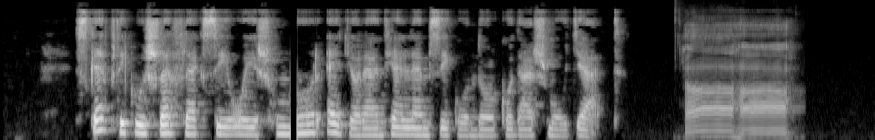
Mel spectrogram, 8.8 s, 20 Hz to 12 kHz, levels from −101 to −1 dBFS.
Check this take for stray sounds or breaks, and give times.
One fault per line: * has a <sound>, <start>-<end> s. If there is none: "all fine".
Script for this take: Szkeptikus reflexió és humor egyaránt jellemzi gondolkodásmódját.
* has a dropout, 2.9-3.0 s
* has a laugh, 6.7-8.1 s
